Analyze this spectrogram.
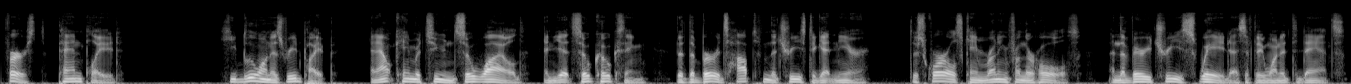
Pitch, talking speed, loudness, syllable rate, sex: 100 Hz, 215 wpm, -17 LUFS, 5.1 syllables/s, male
